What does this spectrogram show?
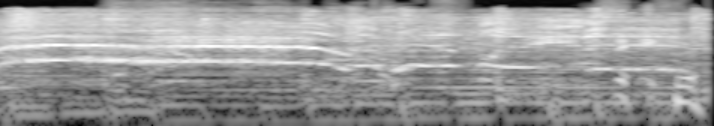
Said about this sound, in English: And it was the goats screaming like humans. I loved that though.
